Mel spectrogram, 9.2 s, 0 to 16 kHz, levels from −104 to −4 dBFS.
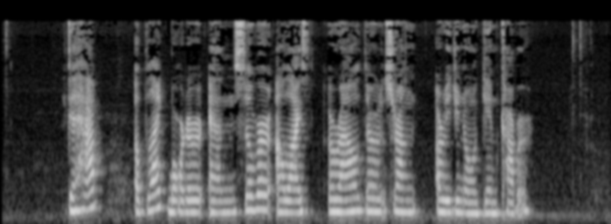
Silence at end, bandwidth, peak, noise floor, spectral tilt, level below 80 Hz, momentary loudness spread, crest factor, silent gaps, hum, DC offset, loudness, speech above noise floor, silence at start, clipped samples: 1.2 s; 12 kHz; -6 dBFS; -68 dBFS; -3 dB/octave; -64 dBFS; 16 LU; 20 dB; none; none; under 0.1%; -24 LUFS; 44 dB; 0.1 s; under 0.1%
